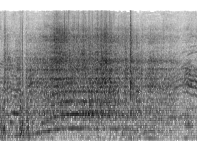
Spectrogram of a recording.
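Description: Off-road race car's engine revving hard on a rock climb, its pitch rising about a third of a second in, holding, then falling away near the end.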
